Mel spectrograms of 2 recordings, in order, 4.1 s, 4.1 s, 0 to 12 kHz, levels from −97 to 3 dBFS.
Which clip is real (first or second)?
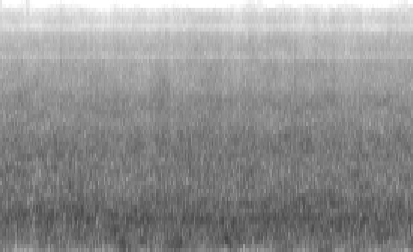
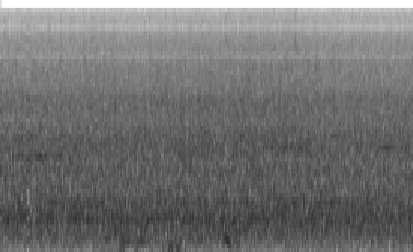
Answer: second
